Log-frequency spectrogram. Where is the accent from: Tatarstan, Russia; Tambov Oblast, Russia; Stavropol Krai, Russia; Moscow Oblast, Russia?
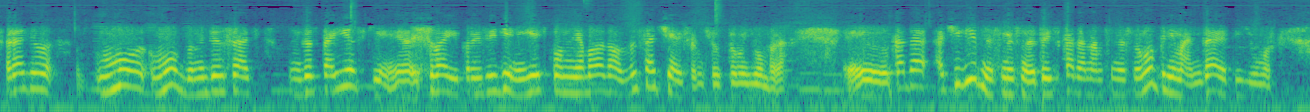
Tambov Oblast, Russia; Tambov; Да, я из Тамбова.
